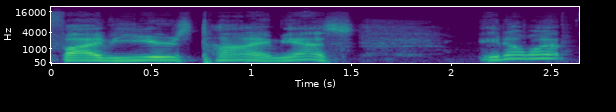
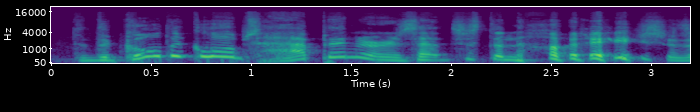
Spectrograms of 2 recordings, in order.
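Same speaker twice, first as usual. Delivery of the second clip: puzzled question; 6 semitones higher than usual. Retold or imitated. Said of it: "I'm like".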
